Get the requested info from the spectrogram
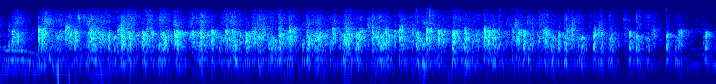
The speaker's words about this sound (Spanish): Eso, eso merece un aplauso del Señor.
